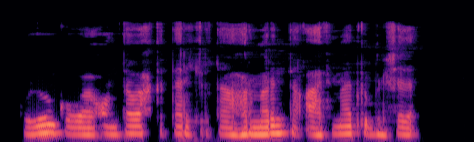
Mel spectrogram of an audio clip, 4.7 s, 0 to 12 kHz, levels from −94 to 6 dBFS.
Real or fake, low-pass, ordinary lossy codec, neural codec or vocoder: real; 7.2 kHz; none; none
